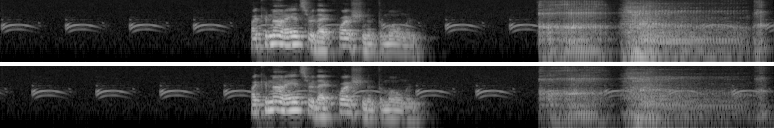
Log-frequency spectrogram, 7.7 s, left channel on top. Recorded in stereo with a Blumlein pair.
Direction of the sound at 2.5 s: Straight ahead.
